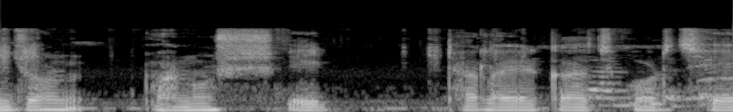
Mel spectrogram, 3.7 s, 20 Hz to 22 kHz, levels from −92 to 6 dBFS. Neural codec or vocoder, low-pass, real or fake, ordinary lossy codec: none; none; real; none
